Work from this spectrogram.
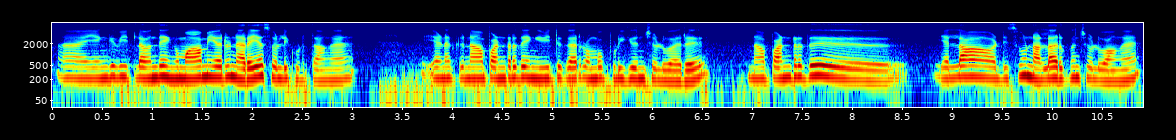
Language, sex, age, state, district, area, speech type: Tamil, female, 30-45, Tamil Nadu, Erode, rural, spontaneous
